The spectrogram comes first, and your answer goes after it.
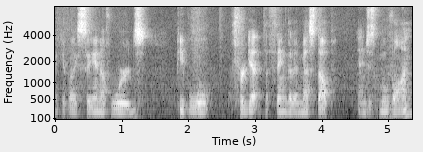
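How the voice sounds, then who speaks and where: Fairly quick speech in a monotone, flat intonation, broken by long, frequent pauses over noticeable background noise. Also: man, fairly low pitch for a man. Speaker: podcast host. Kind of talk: casual chat. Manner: stumbling.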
